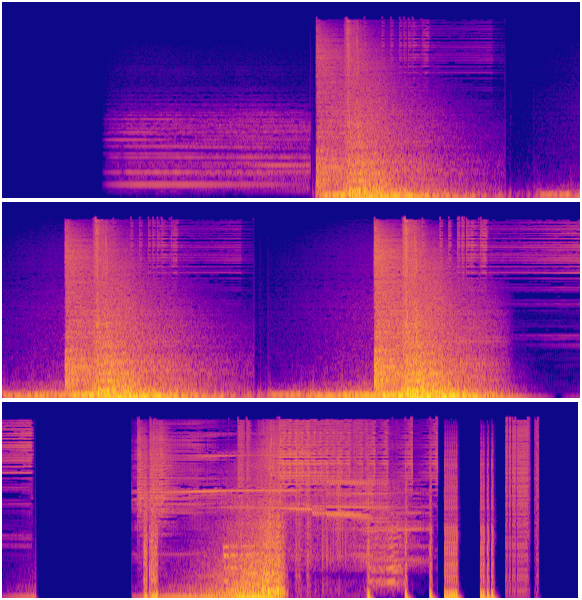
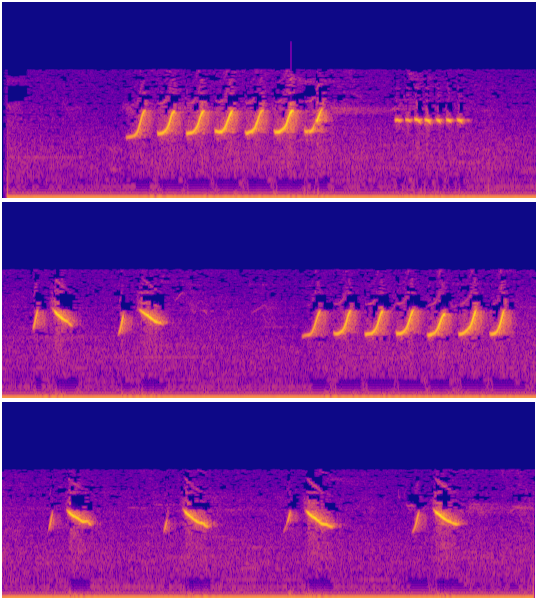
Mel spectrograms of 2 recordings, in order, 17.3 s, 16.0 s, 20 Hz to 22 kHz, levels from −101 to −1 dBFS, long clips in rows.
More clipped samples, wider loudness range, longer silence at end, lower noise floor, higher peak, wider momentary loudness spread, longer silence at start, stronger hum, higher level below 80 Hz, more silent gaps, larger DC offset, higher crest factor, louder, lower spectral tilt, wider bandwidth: neither; first, 8 LU vs 3 LU; second, 0.4 s vs 0.75 s; about the same, -51 dBFS vs -52 dBFS; about the same, 0 dBFS vs 0 dBFS; first, 23 LU vs 18 LU; first, 3.15 s vs 0 s; neither; first, -24 dBFS vs -48 dBFS; first, 11.93-12.85 s, 15.94-15.98 s, 16.18-16.34 s, 16.54-16.59 s, 16.84-16.88 s vs none; second, under 0.1% vs 4%; about the same, 22 dB vs 20 dB; second, -21 LUFS vs -15 LUFS; first, -4.5 dB/octave vs -2 dB/octave; first, 17 kHz vs 6.4 kHz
